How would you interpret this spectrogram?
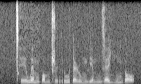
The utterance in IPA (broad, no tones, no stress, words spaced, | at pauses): ǀʰewɛmɡ͡bɒmɖ͡ʐɨ ruɗɛɭumlʲæm nzɛ ʎumɗɔ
